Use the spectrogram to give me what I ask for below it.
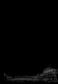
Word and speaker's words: تذليلا: تذليلا. This is lighter, but same place. Tip of the tongue at your teeth.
